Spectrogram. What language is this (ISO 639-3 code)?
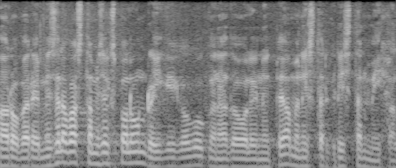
est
